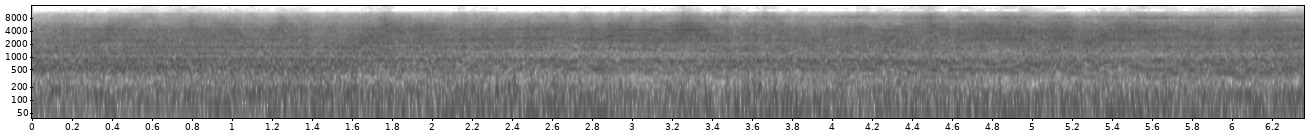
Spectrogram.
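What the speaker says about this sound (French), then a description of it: "Il y a un avion qui arrive." A steady, loud drone of an airplane engine as a plane arrives at an island airport in the British Virgin Islands, continuous and close, with people talking beneath it.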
